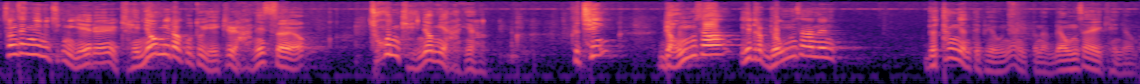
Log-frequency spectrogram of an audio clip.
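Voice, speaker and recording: A man teaching a high school exam prep lecture, animated and jokey, swinging between loud and soft. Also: moderate pace, breathy edge. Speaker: Korean language teacher.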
